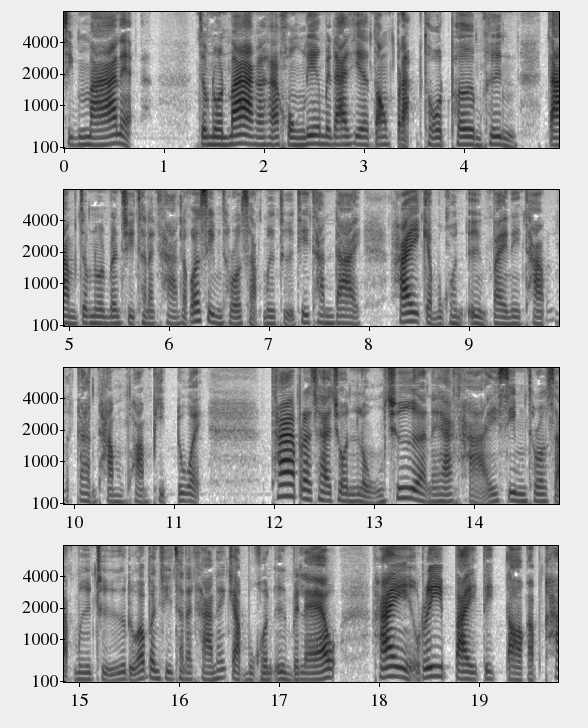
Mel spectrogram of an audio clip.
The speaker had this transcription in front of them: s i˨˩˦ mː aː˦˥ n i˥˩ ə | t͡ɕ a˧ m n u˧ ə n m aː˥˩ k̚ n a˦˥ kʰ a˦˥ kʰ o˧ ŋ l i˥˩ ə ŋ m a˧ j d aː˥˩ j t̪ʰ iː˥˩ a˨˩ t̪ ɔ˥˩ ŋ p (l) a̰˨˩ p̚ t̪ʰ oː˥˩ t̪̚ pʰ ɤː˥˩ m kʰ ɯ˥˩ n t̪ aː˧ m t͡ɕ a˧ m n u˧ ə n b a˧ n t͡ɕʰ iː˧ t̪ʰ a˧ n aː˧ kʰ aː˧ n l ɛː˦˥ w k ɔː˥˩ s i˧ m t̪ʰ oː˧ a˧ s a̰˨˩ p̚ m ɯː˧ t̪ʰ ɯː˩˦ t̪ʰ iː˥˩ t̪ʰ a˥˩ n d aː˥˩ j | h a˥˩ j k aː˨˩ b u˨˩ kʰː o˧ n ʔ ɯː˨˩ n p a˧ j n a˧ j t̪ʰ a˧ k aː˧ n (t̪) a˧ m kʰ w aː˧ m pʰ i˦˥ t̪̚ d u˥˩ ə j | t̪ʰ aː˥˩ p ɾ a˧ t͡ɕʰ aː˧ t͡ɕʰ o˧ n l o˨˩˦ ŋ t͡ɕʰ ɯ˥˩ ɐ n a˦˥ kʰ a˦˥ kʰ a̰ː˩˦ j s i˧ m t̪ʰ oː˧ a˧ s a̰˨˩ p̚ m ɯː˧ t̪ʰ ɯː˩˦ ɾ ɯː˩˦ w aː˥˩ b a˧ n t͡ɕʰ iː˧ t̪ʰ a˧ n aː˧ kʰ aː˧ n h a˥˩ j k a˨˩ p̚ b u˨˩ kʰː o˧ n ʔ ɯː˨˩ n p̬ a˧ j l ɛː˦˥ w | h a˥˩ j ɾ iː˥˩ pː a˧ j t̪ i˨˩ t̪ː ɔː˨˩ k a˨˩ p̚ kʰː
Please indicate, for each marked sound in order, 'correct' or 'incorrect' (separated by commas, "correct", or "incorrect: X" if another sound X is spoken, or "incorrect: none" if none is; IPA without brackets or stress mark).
incorrect: ɾ, incorrect: t̪ʰ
